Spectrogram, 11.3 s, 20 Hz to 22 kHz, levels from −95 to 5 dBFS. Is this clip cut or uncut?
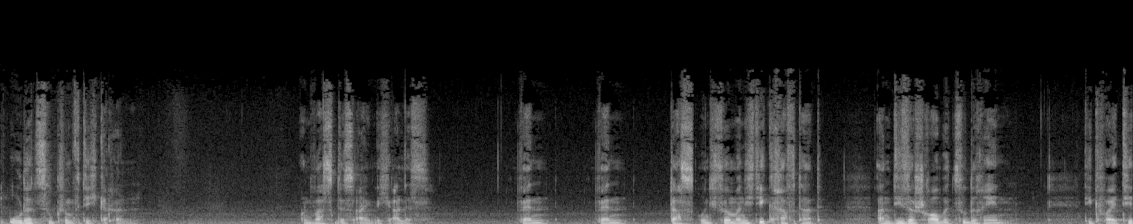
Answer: cut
